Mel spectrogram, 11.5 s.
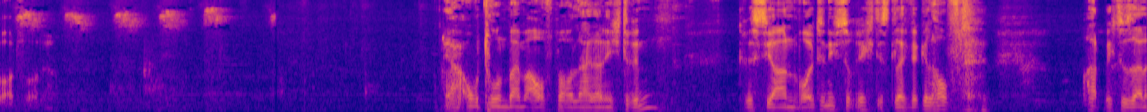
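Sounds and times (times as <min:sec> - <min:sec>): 
speech: 0:00.0 - 0:01.8, 0:04.5 - 0:06.7, 0:07.4 - 0:10.2, 0:10.8 - 0:11.4
birds squawking overhead while being fed: 0:00.0 - 0:02.9.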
